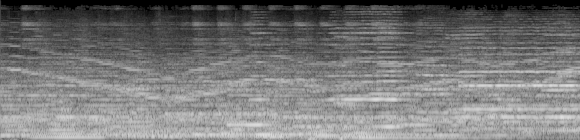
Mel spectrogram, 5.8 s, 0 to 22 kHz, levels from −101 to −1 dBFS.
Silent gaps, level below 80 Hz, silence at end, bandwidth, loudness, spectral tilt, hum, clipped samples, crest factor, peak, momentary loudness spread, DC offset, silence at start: none; -40 dBFS; 0 s; 19 kHz; -19 LUFS; -5.5 dB/octave; none; under 0.1%; 14 dB; -4 dBFS; 5 LU; under 0.1%; 0 s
